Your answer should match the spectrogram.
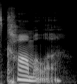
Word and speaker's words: Kamala: Because so many people, I don't know, I can never remember how you're supposed to pronounce it. – It's Kamala.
